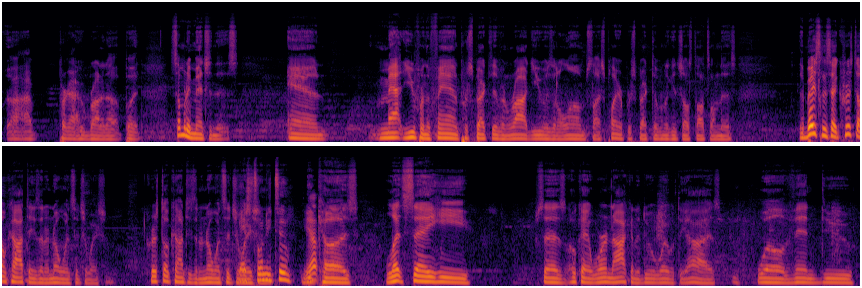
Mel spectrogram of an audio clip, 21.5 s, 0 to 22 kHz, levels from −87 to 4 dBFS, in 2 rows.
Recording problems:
chatter from many people; faint; throughout; 30 dB below the speech

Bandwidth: 15.5 kHz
